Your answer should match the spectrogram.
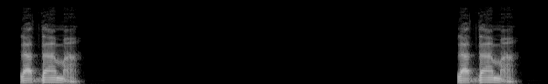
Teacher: Notice that the softness of the D is like our TH.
